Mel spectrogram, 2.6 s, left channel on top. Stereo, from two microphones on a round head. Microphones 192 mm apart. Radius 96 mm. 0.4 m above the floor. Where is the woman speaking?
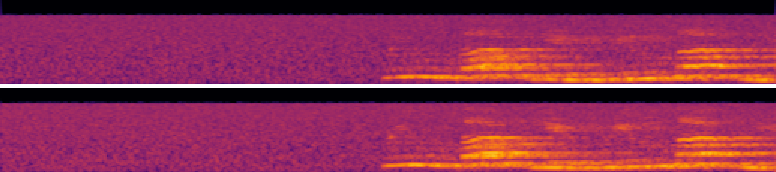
30° right (ahead or behind), 7.5 m.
